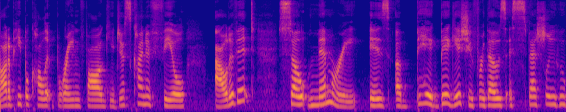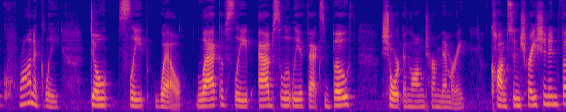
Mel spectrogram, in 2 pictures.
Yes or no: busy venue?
no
